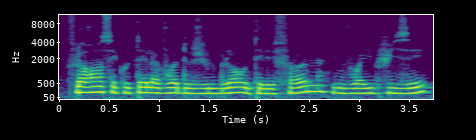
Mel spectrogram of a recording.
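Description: A woman reading a literary novel aloud in a measured, soft manner that at times sinks to a whisper. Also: low-pitched, fairly even intonation. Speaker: audiobook reader. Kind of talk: literary audiobook narration.

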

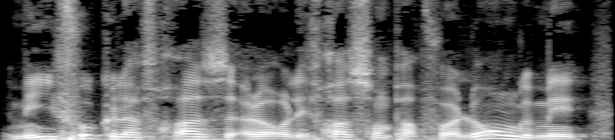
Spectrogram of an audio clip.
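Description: A man's voice: mid-range voice, lively intonation, moderate pace, a little mellow. A man, an author, talking hesitantly in an interview and reading expressively from his own book into a handheld mic. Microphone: handheld microphone.

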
